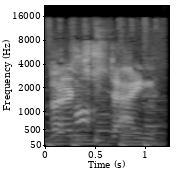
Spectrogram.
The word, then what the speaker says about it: Burstein: and source material history doctor Burstein bu rst ein will be pronounced as the following - Bernstein okay doctor first Eve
